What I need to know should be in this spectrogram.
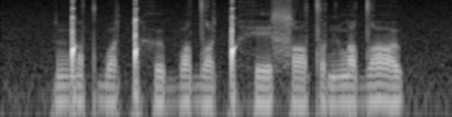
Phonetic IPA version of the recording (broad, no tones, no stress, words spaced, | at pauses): ŋ͡ǃʌtˤbeǃʰɵ bʌdˤʌ ǃʰe ɬa tˤɵdɲudˤu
